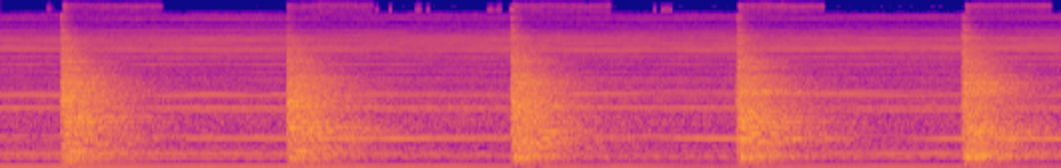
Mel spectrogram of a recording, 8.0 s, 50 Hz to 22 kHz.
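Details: Challenger CL10AV3-2 three-phase car lift raising a Volvo 850 T-5R: sharp clicks about every 1.7 seconds over steady motor hum; normal automatic safety lock engagement.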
